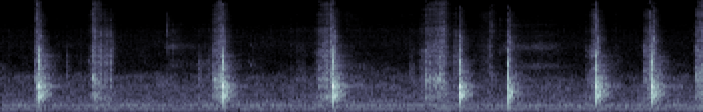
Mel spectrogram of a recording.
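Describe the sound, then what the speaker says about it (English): Knife chopping kimchi vegetables on a board, nine or so distinct sharp chops in an uneven rhythm, close and clear over a low steady hum, no talking. "I'm just going to start, chopping like so"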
